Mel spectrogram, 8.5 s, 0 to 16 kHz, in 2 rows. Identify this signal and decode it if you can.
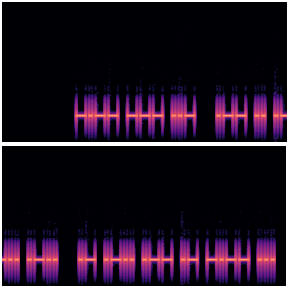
Morse code, heard as a keyed tone, about 25 wpm, 700 Hz. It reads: YOU WILL ALWAYS
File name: practice / 25wpm / Sentences with 9-Word Phrases - 25wpm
